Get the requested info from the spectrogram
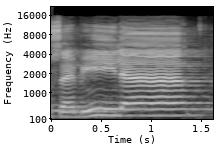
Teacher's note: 2 زبر کی تنوین کو وقف کی حالت میں الف مدہ سے تبدیل کر کے پڑھیں گے۔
